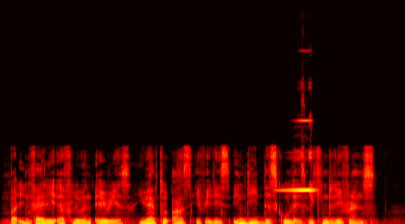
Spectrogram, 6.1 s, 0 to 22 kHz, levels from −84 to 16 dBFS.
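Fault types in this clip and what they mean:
Loudspeaker feedback squeal: a steady 3.4 kHz whistle swells over roughly 0.4 s from 4.10 s and tops out somewhat louder than the speech before stopping at 4.81 s. A microphone picked up its own loudspeaker, and the loop gain exceeded one at that pitch.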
